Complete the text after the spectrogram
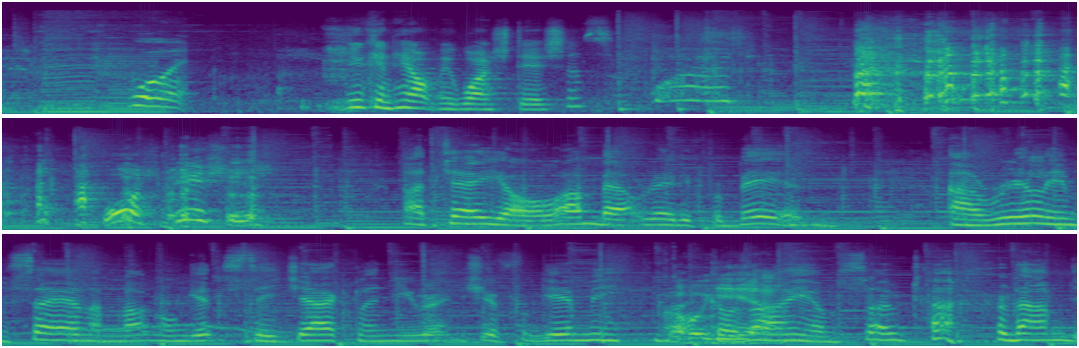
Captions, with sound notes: WHAT? YOU CAN HELP ME WASH DISHES. [EVERYBODY LAUGHS] WASH DISHES? I TELL Y'ALL, I'M ABOUT READY FOR BED. I REALLY AM SAD I'M NOT GONNA GET TO SEE JACLYN. YOU RECKON SHE'LL FORGIVE ME BECAUSE I AM SO TIRED.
